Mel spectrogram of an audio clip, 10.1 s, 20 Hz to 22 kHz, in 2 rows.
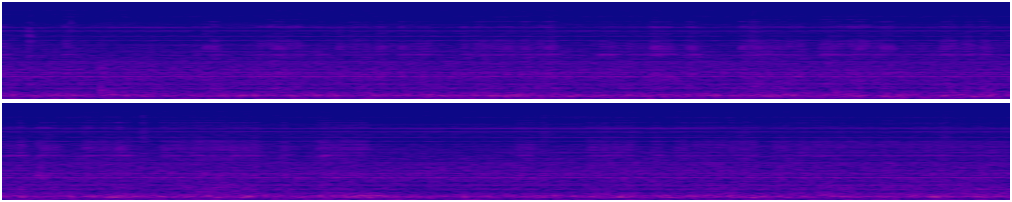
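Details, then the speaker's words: Normal-sounding Western Digital hard drive, likely a replacement, in a Packard Bell Legend 3550 PC: a quiet, steady spin-up whir and hum with light occasional seek ticks and no grinding, better than the seller claimed. "hard drive doesn't sound as bad as the seller said it was"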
